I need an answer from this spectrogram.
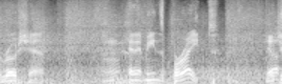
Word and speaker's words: Roshan: Roshan is actually a word in Farsi, which is why I pronounce it Roshan.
